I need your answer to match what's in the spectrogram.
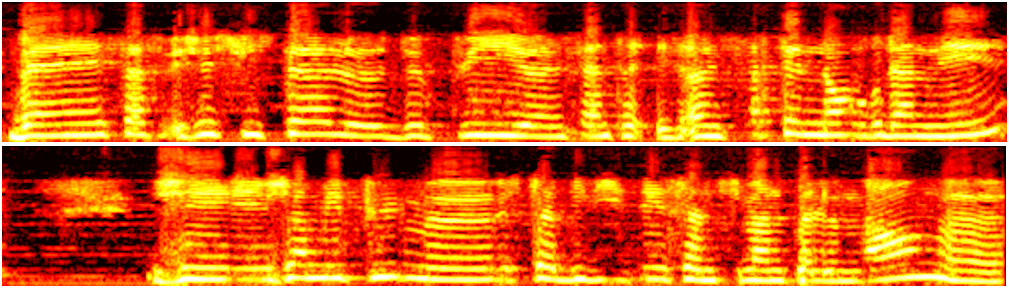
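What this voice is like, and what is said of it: Sing-song regional French accent. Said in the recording (French): “votre accent chantant”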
